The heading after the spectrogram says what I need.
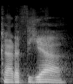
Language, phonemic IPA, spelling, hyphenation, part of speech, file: Greek, /karˈðʝa/, καρδιά, καρ‧διά, noun, El-καρδιά.ogg
- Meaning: heart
